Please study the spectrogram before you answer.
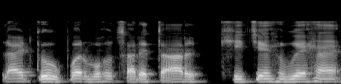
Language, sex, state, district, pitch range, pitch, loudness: Hindi, male, Jharkhand, Palamu, 125-135 Hz, 130 Hz, -16 LUFS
